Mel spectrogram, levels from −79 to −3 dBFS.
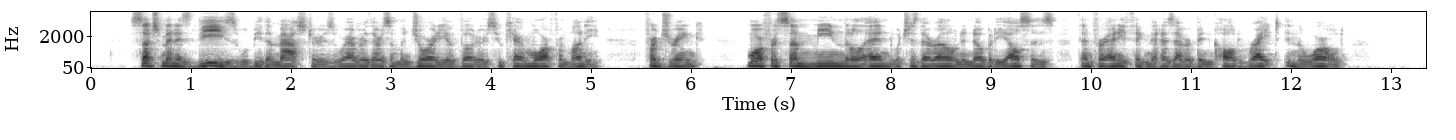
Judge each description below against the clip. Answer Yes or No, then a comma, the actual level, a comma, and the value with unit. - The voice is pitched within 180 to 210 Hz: No, low, 115 Hz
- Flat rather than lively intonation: Yes, narrow, 1.5 semitones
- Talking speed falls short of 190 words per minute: No, fast, 205 wpm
